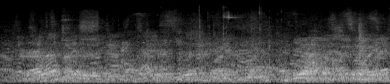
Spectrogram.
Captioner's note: background chatter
